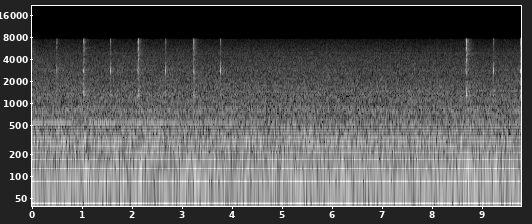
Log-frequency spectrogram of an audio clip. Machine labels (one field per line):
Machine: valve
